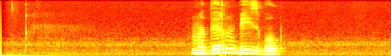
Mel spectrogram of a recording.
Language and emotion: Russian, neutral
